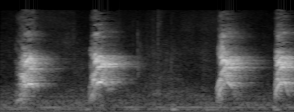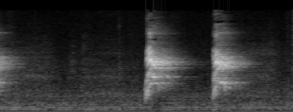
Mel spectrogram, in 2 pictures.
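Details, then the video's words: A female Pomeranian puppy barking at a broom indoors: six sharp, high, clipped barks in pairs, each a bright burst followed by a short pause, with a faint low hum beneath. "Pomeranian puppy barking at broom!"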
